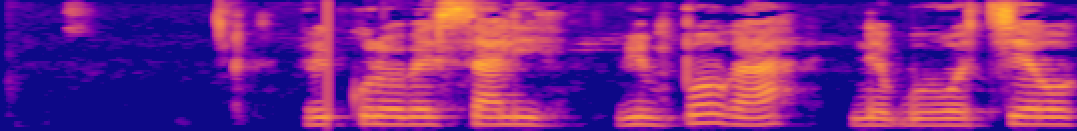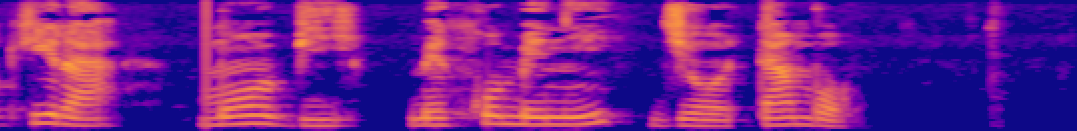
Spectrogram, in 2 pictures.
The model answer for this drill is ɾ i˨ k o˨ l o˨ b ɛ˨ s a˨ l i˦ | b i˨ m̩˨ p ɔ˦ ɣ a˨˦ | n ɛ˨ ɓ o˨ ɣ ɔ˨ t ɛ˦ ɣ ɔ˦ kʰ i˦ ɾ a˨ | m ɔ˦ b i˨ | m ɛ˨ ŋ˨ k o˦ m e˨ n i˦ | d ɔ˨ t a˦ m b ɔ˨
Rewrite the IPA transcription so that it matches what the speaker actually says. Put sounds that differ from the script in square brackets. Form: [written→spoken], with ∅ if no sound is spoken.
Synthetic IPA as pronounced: ɾ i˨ k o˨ l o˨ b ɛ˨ s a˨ l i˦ | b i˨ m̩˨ p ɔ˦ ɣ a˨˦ | n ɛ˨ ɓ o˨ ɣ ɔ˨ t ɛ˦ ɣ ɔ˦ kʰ i˦ ɾ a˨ | m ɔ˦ b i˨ | m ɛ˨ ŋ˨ k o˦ m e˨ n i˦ | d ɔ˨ t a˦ m b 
